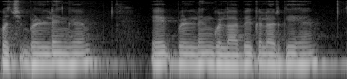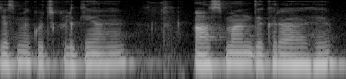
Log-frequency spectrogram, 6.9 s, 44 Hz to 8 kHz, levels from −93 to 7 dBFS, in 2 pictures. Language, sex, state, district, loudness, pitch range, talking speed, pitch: Hindi, male, Bihar, Gopalganj, -31 LUFS, 120-125 Hz, 155 wpm, 125 Hz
